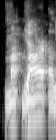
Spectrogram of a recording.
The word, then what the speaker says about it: Mar-a-Lago: Mar-a-Lago.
